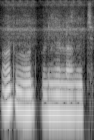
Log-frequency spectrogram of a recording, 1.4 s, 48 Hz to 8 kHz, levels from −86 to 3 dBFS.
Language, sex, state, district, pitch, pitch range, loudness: Maithili, male, Bihar, Begusarai, 125 Hz, 125-140 Hz, -17 LUFS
